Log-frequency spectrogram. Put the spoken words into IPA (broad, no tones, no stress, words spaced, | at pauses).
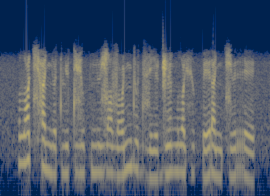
ðˤɨt͡ɕʰaɲ ɵtlʲut ʑukɲʉ ʑɨzˤoɲdud ziɖ͡ʐẽɲ ðˤɵçuk͡peɾaɲ t͡ɕɨre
